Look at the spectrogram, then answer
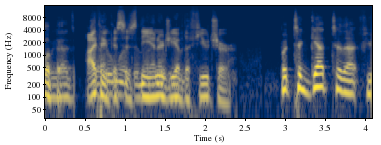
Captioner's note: through translator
